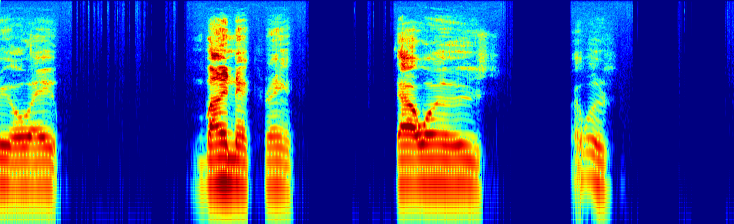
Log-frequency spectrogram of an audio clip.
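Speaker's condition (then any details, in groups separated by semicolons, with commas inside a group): Cerebral palsy; speech affected by cerebral palsy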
